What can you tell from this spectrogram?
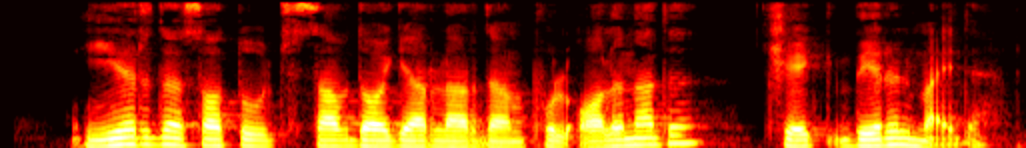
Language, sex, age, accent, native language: Uzbek, male, 18-24, Andijon, Uzbek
